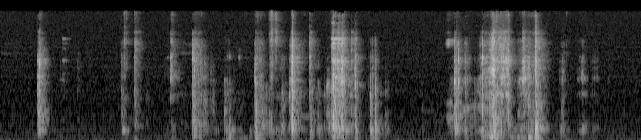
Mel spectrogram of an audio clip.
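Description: Handling noise of a folding portable solar panel and its cables: irregular clicks, knocks and small rattles, coming in a few short clusters.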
